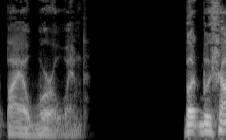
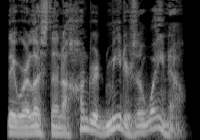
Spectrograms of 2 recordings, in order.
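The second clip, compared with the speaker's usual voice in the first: ordinary delivery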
